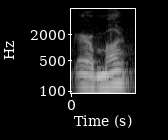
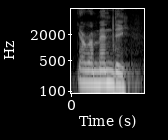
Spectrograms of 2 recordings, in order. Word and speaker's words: Garamendi: Garabon. 5 minutes. I'm working on it. I'm having one of those mornings, I'm not sure I can pronounce my own name. Garamendi.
